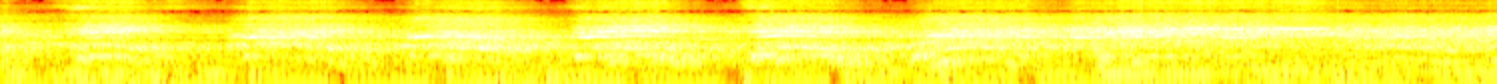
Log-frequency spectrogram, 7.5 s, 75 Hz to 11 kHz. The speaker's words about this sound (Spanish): Las discotecas y los clubes de Londres, 16 meses cerrados, tenían su grito de freedom preparado a medianoche.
